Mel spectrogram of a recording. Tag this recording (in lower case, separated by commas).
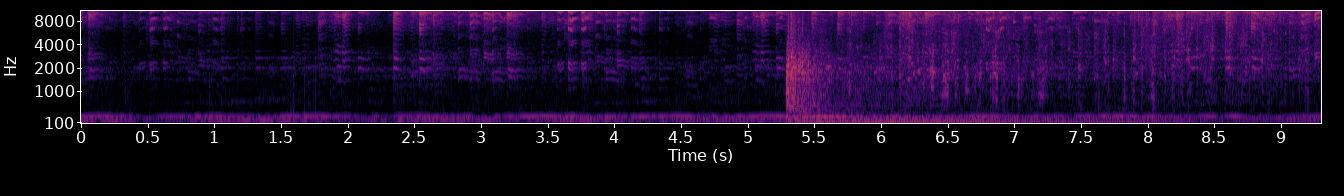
maraca, music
